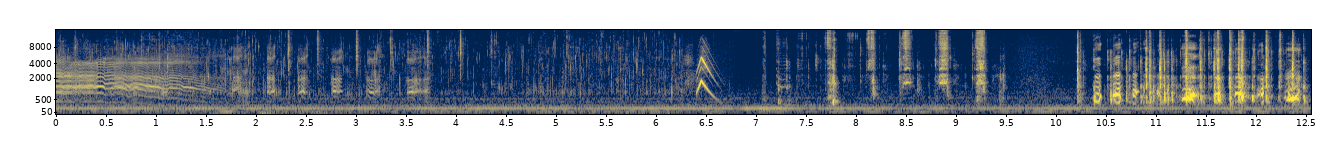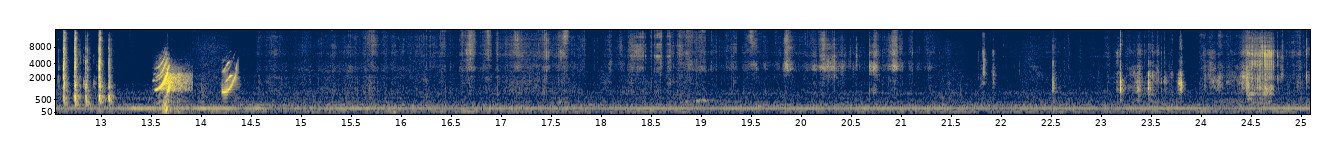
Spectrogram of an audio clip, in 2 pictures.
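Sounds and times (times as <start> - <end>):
falling squeak: 0.0 - 1.9, 6.4 - 6.7, 13.5 - 14.4
plastic toy pieces clicking: 10.2 - 13.2.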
